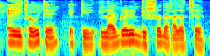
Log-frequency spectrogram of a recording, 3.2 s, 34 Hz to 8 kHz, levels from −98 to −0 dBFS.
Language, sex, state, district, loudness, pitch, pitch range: Bengali, male, West Bengal, Alipurduar, -15 LUFS, 125 Hz, 110-135 Hz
